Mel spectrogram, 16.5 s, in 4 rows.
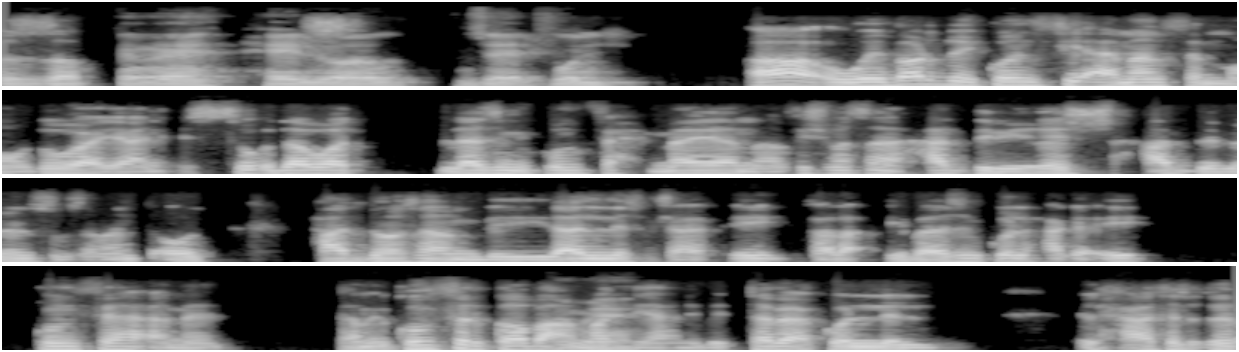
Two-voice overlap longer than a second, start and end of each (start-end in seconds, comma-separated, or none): none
